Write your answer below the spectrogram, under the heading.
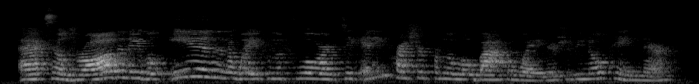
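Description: Hardly pausing, a woman speaks in a high-pitched, gentle tone with ordinary pitch variation and big swings in loudness, with audible room echo. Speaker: yoga instructor. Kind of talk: guided yoga class with breath cues. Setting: online video class. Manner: slow, calm, soothing, with long pauses; gentle, encouraging. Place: home room. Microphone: camera far.

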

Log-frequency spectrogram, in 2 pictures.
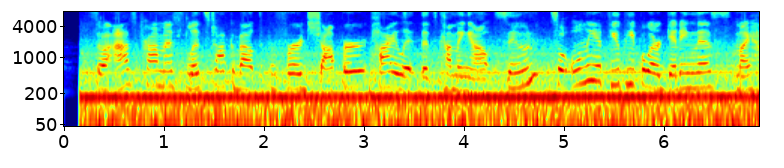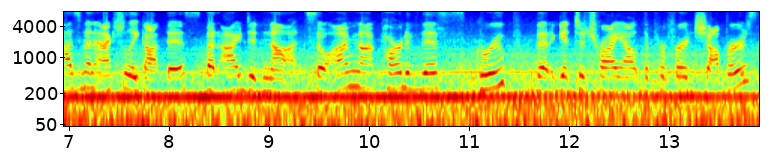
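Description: Over loud background noise, a woman's voice comes through dry, with no echo. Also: moderate pace. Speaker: gig shopper vlogger. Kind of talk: casual vlog chat. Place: car. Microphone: lapel.

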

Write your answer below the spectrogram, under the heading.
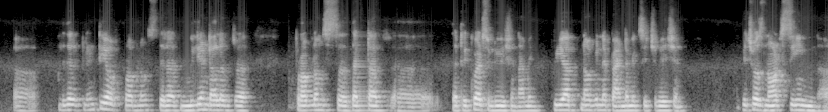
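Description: Audible room echo surrounds a man speaking at a fairly slow pace in a fairly high, monotone, flat voice. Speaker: colleague of speaker, answering audience questions; speaker. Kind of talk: talk / webinar presentation. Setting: video call webinar. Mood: motivational, earnest. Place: home room. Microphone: video call.

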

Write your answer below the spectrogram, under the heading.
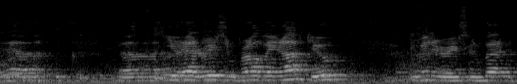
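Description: Amid noticeable background noise and audible room echo, a man talks at a fairly slow pace with fairly even intonation. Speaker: pastor. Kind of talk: casual remarks to an audience. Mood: warm, grateful. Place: church.

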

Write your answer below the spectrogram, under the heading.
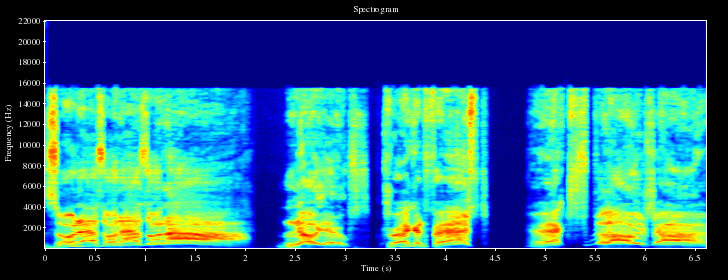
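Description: A man shouting in a strained, put-on character voice. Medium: voice reel. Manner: shouted, strained yells.

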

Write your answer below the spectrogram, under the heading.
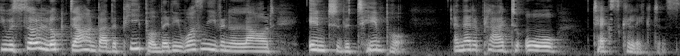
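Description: At a fairly quick pace, a woman with a medium-pitched voice speaks with ordinary pitch variation against a quiet background. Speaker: preacher. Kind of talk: sermon.

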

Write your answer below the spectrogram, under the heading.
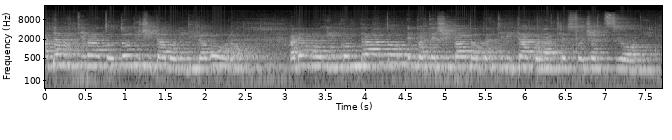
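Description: A woman speaks at a high pitch and a moderate pace, in a flat, monotone way. Strong room echo and light background noise fill the recording. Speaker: citizen movement organizer. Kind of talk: public speech. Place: hall.

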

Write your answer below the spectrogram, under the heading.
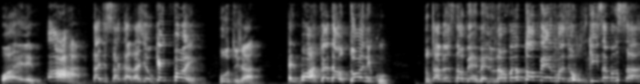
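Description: A man's extremely high-pitched voice with a bright, sharp tone, ordinary pitch variation and a moderate pace. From Brazil. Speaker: streamer. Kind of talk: casual chat. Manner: animated. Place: home room. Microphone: studio mic.

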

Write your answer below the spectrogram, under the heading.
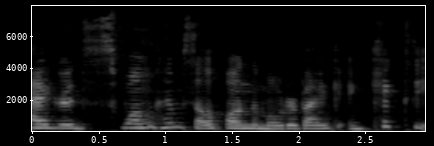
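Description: The pitch shifts about as much as usual. It is an unforced reading voice.

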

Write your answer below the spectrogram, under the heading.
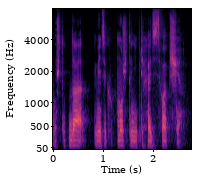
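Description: Noticeable background noise sits behind a man talking. His pitch is fairly low and his pace moderate. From Belarus. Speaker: former political prisoner; interviewee. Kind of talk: testimony. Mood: calm, serious. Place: empty room. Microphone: lapel.

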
